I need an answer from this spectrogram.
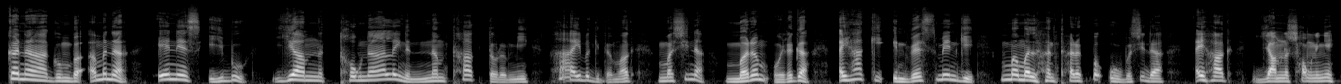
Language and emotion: Manipuri, angry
